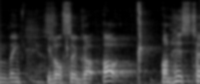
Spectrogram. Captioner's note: snap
